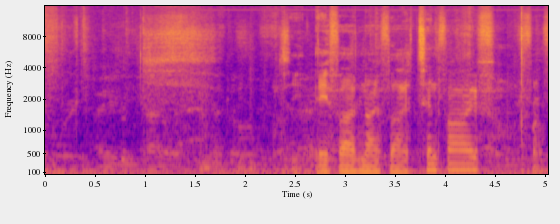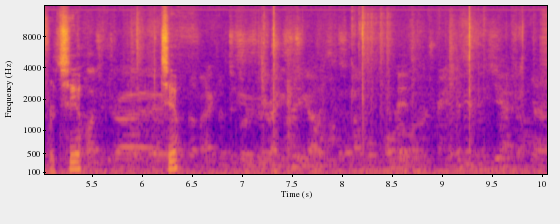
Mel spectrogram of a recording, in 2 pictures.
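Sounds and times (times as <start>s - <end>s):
murmur of voices: 0.0s - 10.0s
steady low hum: 0.0s - 10.0s.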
